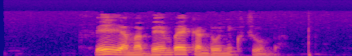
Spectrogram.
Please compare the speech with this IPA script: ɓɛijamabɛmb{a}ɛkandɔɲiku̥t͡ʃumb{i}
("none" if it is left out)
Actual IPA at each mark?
a, a

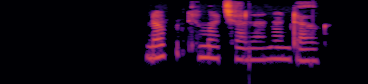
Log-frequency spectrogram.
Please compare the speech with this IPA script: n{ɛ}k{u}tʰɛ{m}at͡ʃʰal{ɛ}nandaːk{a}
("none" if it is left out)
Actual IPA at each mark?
a, u, m, a, a

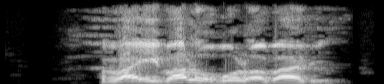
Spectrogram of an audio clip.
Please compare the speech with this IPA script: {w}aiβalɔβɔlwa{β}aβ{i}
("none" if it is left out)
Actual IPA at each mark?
β, β, i

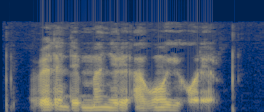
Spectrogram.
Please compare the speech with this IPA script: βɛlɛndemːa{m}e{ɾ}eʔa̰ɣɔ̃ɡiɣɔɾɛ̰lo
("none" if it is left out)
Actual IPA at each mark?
ɲ, ɾ

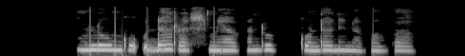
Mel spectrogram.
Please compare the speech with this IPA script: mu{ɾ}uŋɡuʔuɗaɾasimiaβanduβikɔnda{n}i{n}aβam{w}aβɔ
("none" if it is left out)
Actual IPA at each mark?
l, n, n, b

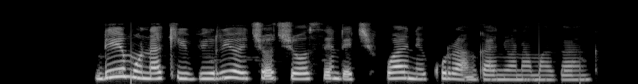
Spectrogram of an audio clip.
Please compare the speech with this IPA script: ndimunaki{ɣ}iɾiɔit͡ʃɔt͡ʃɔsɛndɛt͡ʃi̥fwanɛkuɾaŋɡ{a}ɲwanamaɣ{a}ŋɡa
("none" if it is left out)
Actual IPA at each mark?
v, a, a

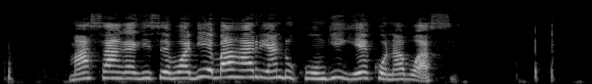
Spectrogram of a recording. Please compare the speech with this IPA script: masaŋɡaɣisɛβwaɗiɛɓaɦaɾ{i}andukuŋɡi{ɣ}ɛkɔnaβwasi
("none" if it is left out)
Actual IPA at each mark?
i, ɣ

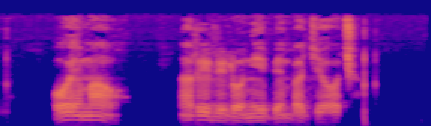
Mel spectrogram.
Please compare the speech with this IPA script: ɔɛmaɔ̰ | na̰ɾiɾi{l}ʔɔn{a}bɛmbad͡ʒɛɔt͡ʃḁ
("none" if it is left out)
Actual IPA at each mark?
l, i

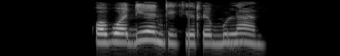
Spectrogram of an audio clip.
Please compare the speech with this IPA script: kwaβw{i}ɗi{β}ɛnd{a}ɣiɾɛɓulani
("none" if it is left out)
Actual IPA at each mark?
a, none, i

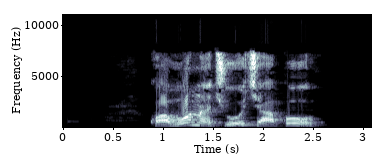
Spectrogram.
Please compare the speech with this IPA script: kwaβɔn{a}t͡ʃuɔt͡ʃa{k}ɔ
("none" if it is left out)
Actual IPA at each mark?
a, p

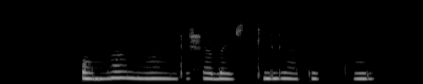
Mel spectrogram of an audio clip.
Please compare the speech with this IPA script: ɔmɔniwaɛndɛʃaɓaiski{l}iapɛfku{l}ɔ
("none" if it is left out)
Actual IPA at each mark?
l, l

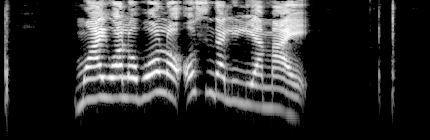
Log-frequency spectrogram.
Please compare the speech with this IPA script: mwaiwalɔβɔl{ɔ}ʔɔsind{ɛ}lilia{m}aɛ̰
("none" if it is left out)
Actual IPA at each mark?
ɔ, a, m

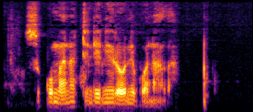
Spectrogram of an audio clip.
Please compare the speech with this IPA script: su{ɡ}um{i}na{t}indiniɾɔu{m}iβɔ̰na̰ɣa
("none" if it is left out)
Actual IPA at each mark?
k, a, t, n

